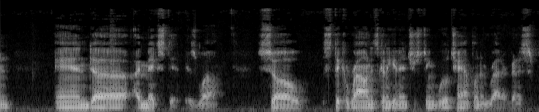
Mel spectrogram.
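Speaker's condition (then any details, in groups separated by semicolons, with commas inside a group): No condition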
